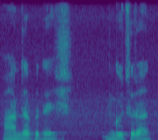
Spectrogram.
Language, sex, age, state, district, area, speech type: Telugu, male, 18-30, Andhra Pradesh, Eluru, rural, spontaneous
